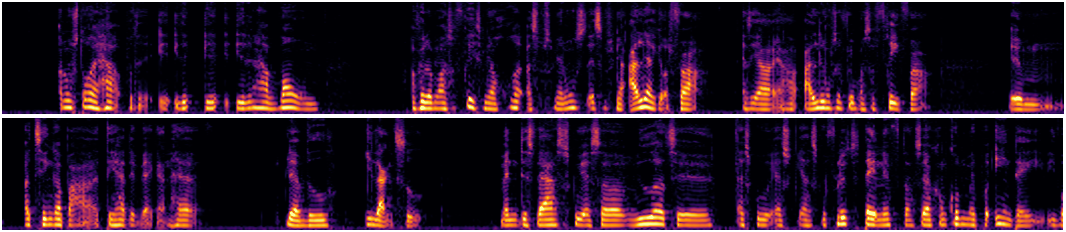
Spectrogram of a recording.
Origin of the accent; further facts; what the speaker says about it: Hjørring, North Denmark Region, Denmark; also born or lived in Democratic Republic of the Congo; så kom jeg hertil som 3-årig fra Congo, DR, som flygtning. Og vi landede så i Hjørring, som er, hvor jeg er fra.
